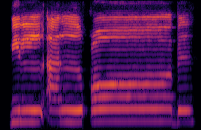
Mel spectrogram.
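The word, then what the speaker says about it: بالألقاب: Bukan bil alq tapi bil alqab.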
